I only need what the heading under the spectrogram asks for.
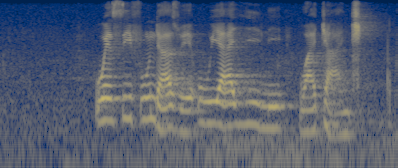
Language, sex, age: Zulu, male, 19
